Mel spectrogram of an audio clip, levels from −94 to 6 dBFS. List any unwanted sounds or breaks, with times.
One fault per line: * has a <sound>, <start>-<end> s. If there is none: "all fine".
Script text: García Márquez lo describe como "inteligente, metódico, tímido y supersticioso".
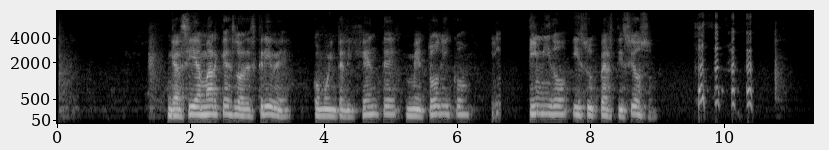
* has a laugh, 6.5-6.7 s
* has a laugh, 9.6-10.5 s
